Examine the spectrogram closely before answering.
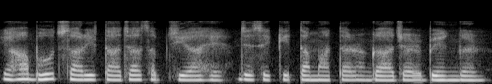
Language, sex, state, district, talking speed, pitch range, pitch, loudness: Hindi, female, Arunachal Pradesh, Longding, 120 wpm, 200-220 Hz, 210 Hz, -15 LUFS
